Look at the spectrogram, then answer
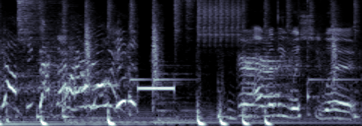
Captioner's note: beep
